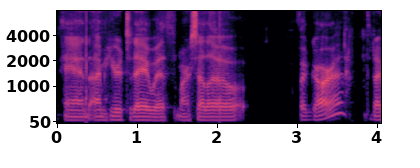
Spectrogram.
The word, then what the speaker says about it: Marcelo Vergara: with firefly msp and i'm here today with marcelo vergara did i pronounce that right that's correct yep just like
